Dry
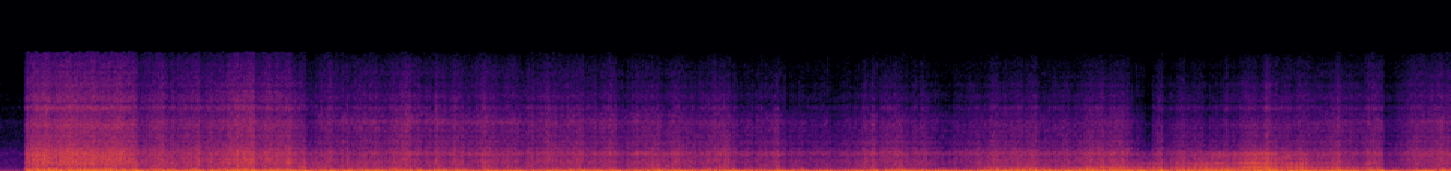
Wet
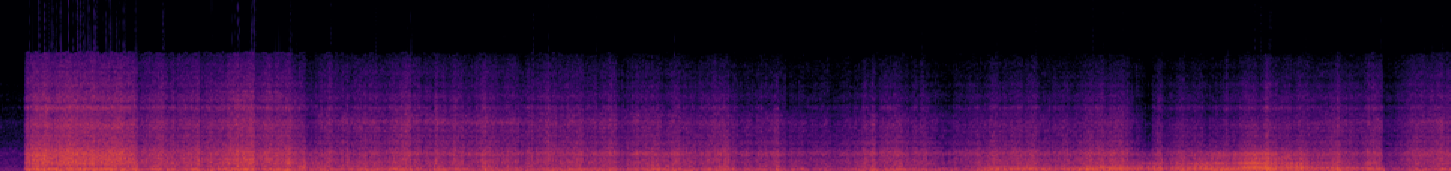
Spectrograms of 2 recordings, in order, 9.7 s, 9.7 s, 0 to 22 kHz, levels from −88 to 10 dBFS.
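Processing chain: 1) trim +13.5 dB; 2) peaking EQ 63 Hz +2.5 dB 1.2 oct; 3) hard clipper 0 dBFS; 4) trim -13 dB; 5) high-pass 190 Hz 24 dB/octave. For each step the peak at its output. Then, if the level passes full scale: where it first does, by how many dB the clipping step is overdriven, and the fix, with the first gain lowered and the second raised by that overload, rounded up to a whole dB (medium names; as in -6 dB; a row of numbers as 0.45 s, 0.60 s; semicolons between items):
+4.5 dBFS, +5.0 dBFS, 0.0 dBFS, -13.0 dBFS, -14.0 dBFS; step 1, 5.0 dB; step 1 +8.5 dB, step 4 -8 dB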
